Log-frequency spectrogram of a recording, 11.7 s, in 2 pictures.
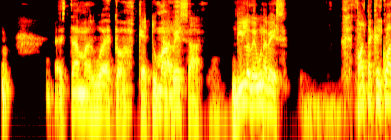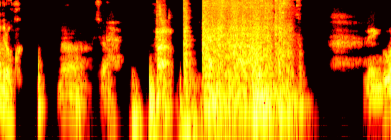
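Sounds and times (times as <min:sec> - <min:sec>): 
speech: 0:00.8 - 0:04.4, 0:05.1 - 0:06.2, 0:06.8 - 0:10.5, 0:11.4 - 0:11.7
sharp knocks: 0:07.8 - 0:10.4
vase smashing: 0:08.4 - 0:10.5
vase shards scattering and clattering: 0:08.8 - 0:10.4.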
